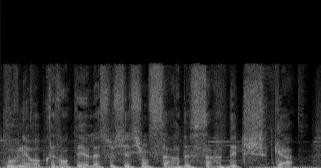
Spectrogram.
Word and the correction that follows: Sardeshka: Si je prononce bien. – Sardeshka. – On va y arriver. Sardeshka, puisque vous organisez ce week-end, samedi plus précisément, un atelier apéro, une pincho party.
